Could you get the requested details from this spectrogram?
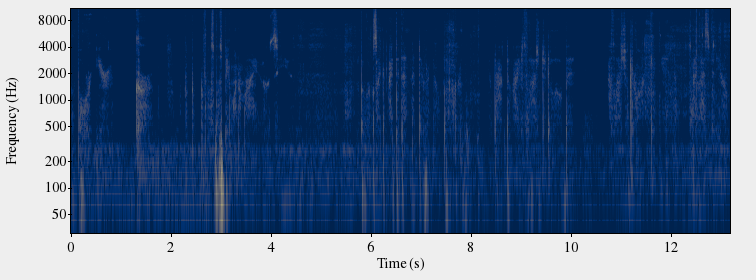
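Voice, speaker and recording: Whispering in a relaxed tone at a moderate pace, the speaker leaves long, frequent pauses over noticeable background noise. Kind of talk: ASMR whispered showcase of own art books. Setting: low-quality ASMR recording. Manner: whispering, relaxed.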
